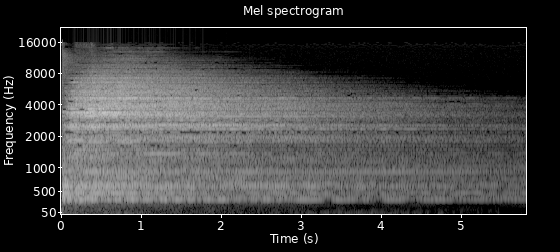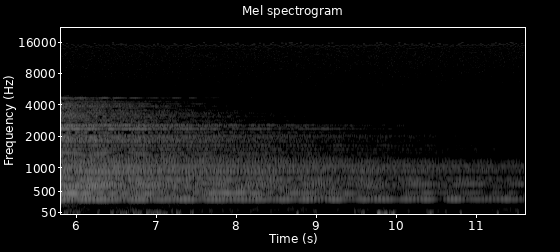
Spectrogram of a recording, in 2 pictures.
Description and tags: One-shot from Versilian Studios Chamber Orchestra 2: Community Edition sampling project.
Instrument: Percussion
Note: D#3
Midi note: 51
Midi velocity (center): 3197
Room type: Large Auditorium
Microphone: 2x Rode NT1-A spaced pair, AT Pro 37's overhead, sE2200aII close
Performer: Justin B. Belanger
midi-note-51, dsharp3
